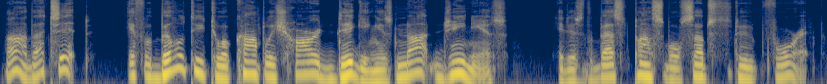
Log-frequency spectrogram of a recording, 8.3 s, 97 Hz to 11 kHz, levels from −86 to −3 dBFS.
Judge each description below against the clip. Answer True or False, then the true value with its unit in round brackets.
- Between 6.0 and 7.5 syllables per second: False (4.5 syllables/s)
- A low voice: False (145 Hz)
